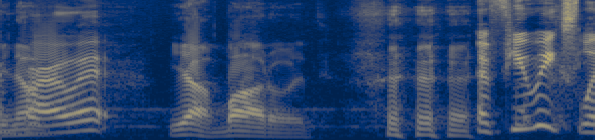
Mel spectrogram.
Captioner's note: laughs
